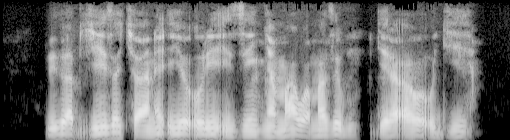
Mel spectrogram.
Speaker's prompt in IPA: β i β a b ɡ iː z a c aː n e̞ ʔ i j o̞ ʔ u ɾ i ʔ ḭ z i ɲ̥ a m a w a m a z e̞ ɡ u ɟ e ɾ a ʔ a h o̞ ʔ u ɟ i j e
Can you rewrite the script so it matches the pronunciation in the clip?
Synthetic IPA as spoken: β i β a b ɟ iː z a c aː n e̞ ʔ i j o̞ ʔ u ɾ i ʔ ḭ z i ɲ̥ a m a w a m a z e̞ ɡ u ɟ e ɾ a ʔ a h o̞ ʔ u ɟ i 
